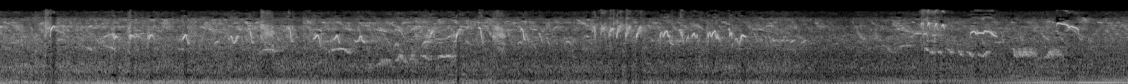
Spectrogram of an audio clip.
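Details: Yellow-vented bulbul (cucak kinoi) singing in the rapid, energetic trotol style: dense, fast, high chattering of short chirps and trills, almost without pause, with brief clearer whistled notes near the end over a faint low hum.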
